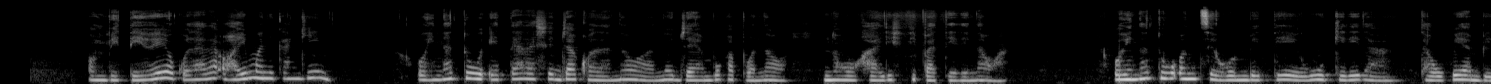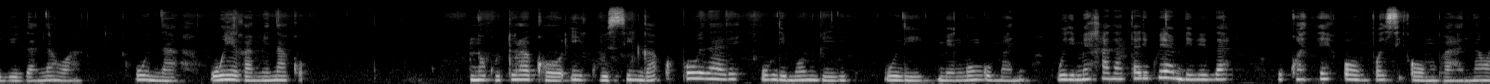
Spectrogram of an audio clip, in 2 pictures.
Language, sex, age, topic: Oshiwambo, female, 18-24, finance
